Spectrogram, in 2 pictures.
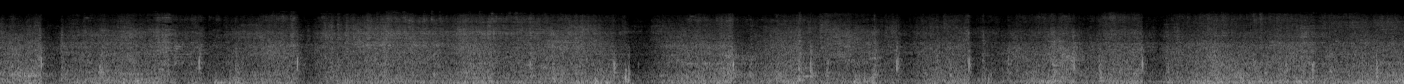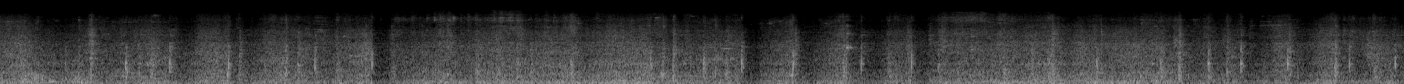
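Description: Covered hopper cars of a freight train rolling past: steel wheels clattering over the rail joints in frequent irregular clicks and knocks over a steady rushing noise.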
